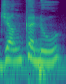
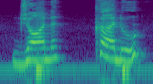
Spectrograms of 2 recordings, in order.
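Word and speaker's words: Junkanoo: So not Junk Canoe, John Canoe.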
